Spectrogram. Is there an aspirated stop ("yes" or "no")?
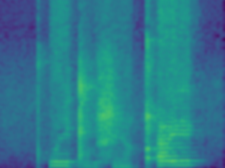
yes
